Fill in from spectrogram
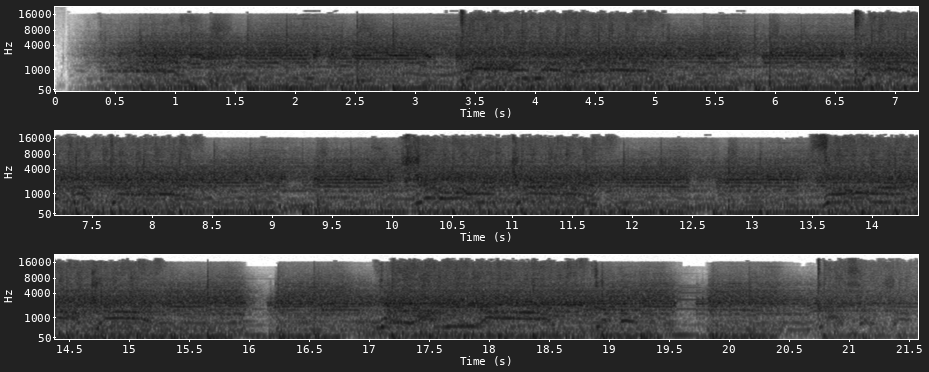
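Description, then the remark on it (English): A loud, dense metal song with screamed vocals and relentless blast-beat drumming, played at full intensity throughout, with a couple of brief pauses near the end. “Taking taking a nice little breath in between those blast beats.”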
